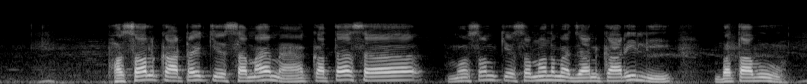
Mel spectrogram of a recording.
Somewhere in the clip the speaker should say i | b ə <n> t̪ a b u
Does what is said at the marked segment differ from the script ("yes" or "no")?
yes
